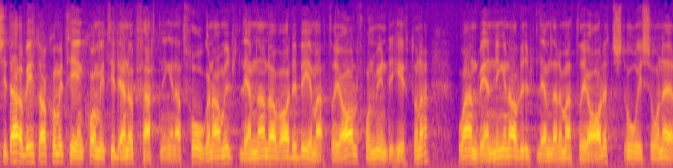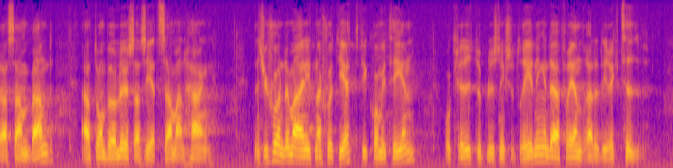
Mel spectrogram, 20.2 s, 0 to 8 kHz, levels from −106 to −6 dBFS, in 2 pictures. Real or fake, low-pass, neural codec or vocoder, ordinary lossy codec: real; none; none; none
